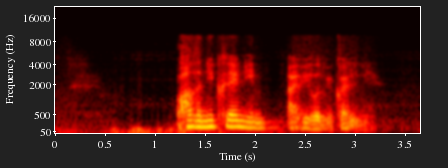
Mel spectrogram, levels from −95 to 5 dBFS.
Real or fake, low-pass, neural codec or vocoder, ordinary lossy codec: fake; 9.9 kHz; codec, 16 kHz in and 24 kHz out, 0.6 kbps, FocalCodec, streaming, 4096 codes; MP3, 64 kbps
